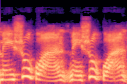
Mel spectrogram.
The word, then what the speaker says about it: 美术馆: So let's read it, 美术馆, and please pay attention to 馆. Read it as a half the tone, okay?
